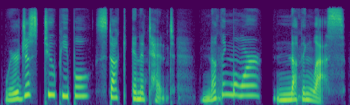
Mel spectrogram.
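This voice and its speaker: Woman acting a bratty, high-voiced teenage girl bully. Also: big pitch swings, measured pace, darkish tone, no echo, clean studio sound. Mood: grudging, defensive. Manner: whiny, sarcastic, exasperated complaining with sighs. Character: bratty teenage girl bully, grumbling, secretly softening toward tentmate. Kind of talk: ASMR roleplay, acted monologue to the listener.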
